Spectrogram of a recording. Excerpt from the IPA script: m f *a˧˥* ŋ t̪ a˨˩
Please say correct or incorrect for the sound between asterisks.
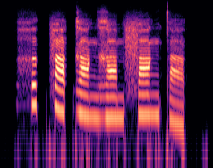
incorrect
